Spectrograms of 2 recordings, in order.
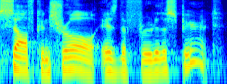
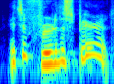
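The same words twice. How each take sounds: First: Said in the usual way. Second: "a" lifted higher in a soft correction; soft aside with "a" picked out high; stress on "a". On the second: Real, not acted. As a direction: quietly correct it, pitching up on "a".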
